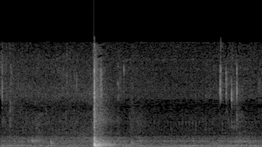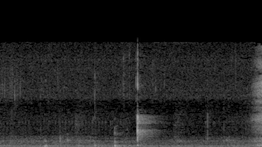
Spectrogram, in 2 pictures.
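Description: Quiet eating sounds while chewing pork steak: a few short, sharp mouth smacks and clicks, the loudest about a second in and another near four seconds.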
